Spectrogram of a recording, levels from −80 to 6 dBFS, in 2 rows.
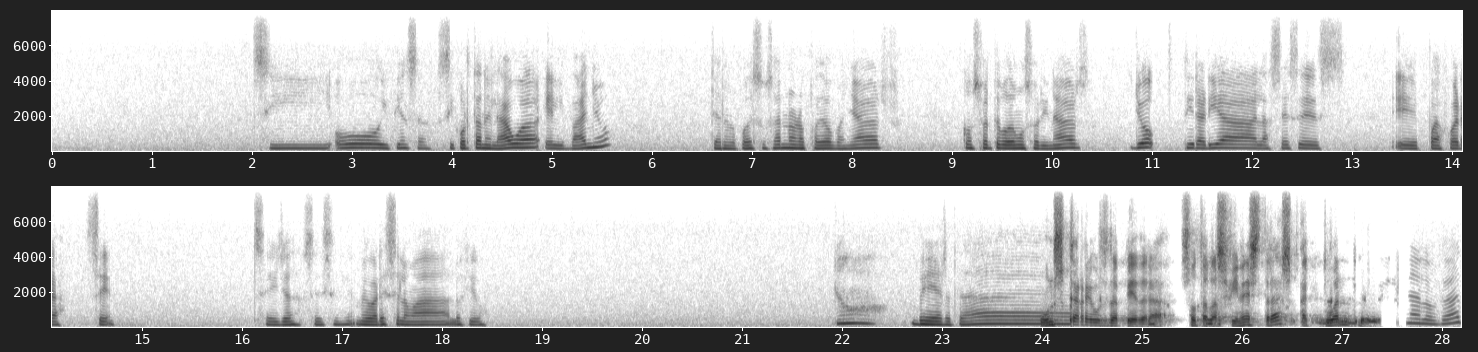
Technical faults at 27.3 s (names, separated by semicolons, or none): speech suppressed in double talk; echo leak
